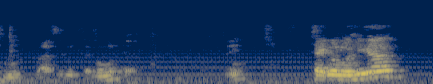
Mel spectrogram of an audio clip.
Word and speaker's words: tecnología: Tecnología, acento, ¿sí? Acento en I.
